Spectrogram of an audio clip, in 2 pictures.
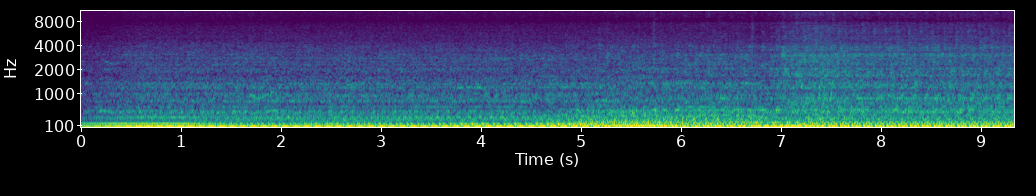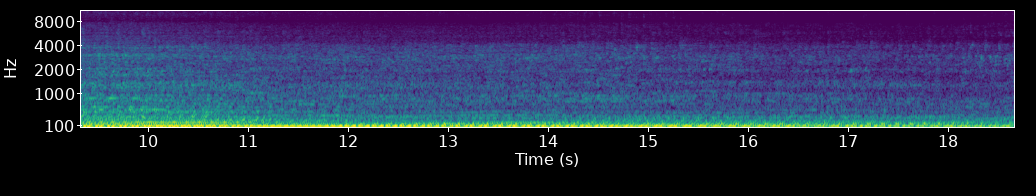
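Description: A pickup truck engine running steadily after a U-joint repair, a loud, close mid-pitched rumble that swells slightly around the middle as it revs, then settles back to an even drone.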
